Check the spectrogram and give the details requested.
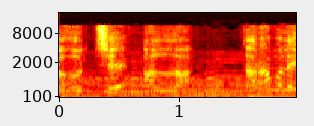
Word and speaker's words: আল্লাহ: এখন এটাই তাদের ভাষা একইভাবে আমরা জানি সঠিক উচ্চারণটা হচ্ছে আল্লাহ তারা বলে এলা আমরা বলি আল্লাহ সমস্যা নেই সঠিক উচ্চারণটা হচ্ছে আল্লাহ পরেফল বুঝলেন তিনি যেটা করেছেন তাতে কোরনের কাছাকাছি এসে গেছে।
